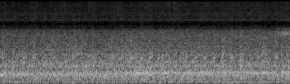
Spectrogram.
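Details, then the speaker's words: 1998 Subaru Legacy pulled from a marsh after hydrolock, with a P0505 idle air control code: uneven, lumpy, ragged idle and smoke from the exhaust. It is running very rich, possibly with a misfire, traced to a water-damaged ECU. "all right yeah try giving it a little throttle definitely is running very rich"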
